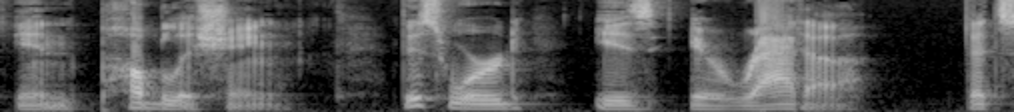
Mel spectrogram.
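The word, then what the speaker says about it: errata: This word is irrata. That's spelled e r r a t aa is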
